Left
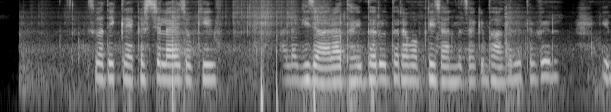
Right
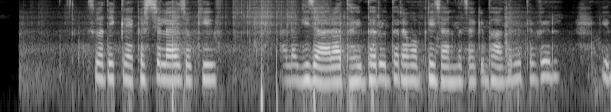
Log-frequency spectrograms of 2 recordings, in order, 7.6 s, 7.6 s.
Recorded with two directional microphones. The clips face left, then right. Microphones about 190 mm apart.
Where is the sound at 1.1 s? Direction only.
35° right (ahead or behind).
